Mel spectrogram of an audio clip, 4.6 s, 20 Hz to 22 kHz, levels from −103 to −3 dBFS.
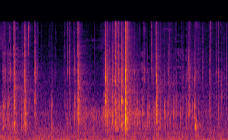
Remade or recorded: recorded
